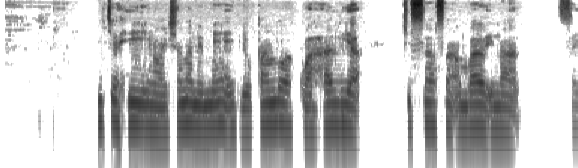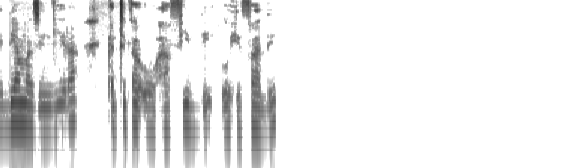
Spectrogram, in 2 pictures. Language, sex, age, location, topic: Swahili, male, 18-24, Nairobi, agriculture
